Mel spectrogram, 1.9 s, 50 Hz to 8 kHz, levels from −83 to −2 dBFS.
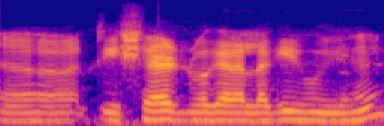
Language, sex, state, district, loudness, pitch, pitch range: Hindi, male, Uttar Pradesh, Budaun, -18 LUFS, 145 Hz, 140-155 Hz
